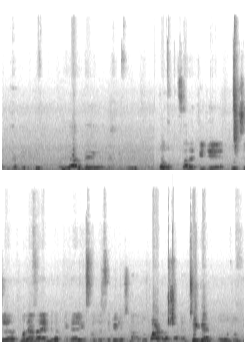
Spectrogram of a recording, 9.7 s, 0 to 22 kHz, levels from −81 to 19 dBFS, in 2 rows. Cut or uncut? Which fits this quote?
uncut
